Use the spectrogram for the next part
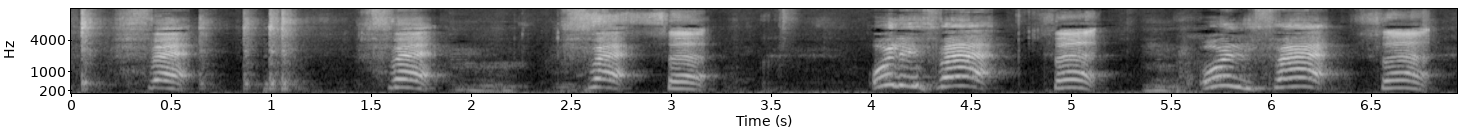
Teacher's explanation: huruf yang kita sebut menggunakan gigi dan juga bibir bawah. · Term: Huruf fa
